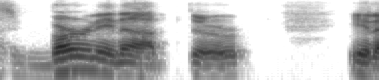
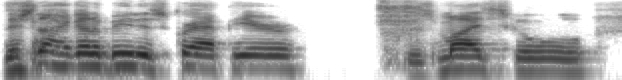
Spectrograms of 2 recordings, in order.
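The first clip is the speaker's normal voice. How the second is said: mock furious, high, angry shouted yell; 7 semitones higher than usual. Retelling the principal scolding him in the office, imitating the principal yelling. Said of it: "and he's yelling".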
